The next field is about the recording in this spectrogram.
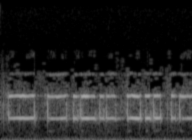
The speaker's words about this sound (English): As Kent and Major Campbell attempt to record the dots and dashes of the unknown wireless code coming from the hidden shortwave receiver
